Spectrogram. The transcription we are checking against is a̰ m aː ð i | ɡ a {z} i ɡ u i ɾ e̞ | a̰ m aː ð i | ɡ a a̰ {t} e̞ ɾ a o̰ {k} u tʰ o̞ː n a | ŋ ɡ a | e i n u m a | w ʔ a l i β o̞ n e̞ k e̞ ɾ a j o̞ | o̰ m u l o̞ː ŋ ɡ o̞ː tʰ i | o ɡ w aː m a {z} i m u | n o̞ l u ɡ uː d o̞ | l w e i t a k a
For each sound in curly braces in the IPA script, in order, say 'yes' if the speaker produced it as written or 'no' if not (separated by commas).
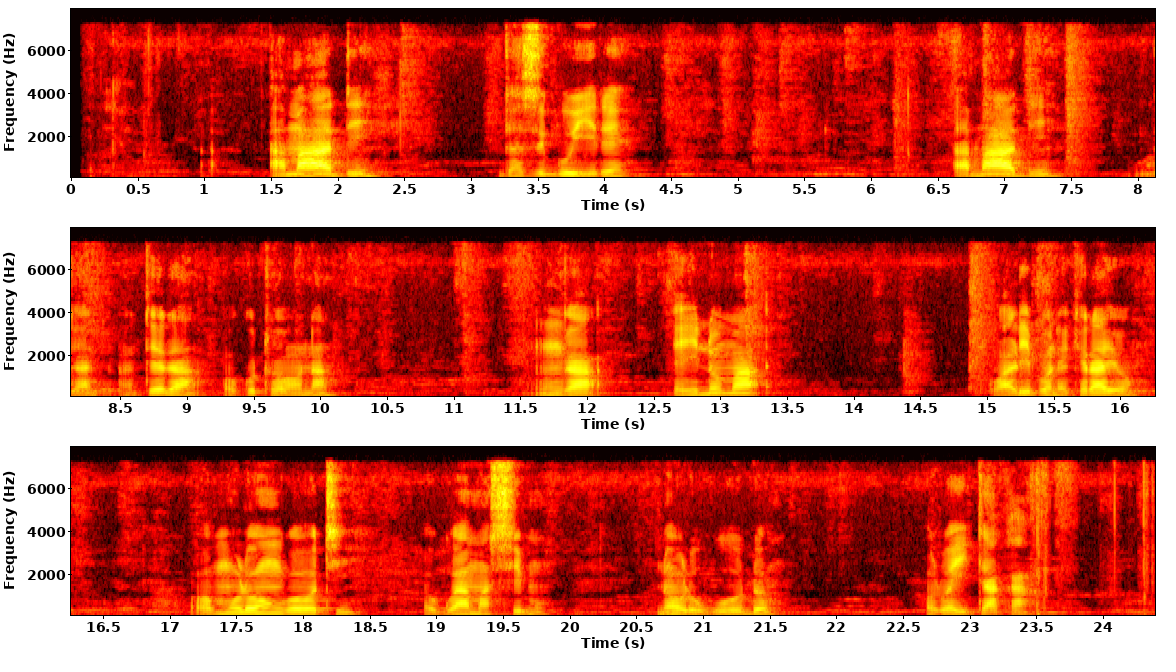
yes, yes, yes, no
